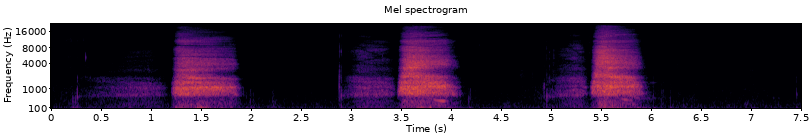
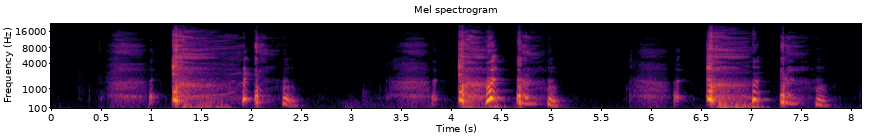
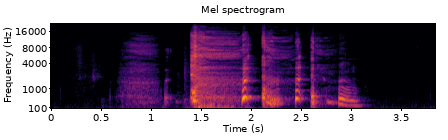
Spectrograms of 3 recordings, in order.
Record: {
  "exhalation_length": "7.5 s",
  "exhalation_amplitude": 4541,
  "exhalation_signal_mean_std_ratio": 0.39,
  "three_cough_length": "8.1 s",
  "three_cough_amplitude": 26683,
  "three_cough_signal_mean_std_ratio": 0.27,
  "cough_length": "3.8 s",
  "cough_amplitude": 15858,
  "cough_signal_mean_std_ratio": 0.32,
  "survey_phase": "beta (2021-08-13 to 2022-03-07)",
  "age": "45-64",
  "gender": "Female",
  "wearing_mask": "No",
  "symptom_cough_any": true,
  "symptom_runny_or_blocked_nose": true,
  "symptom_shortness_of_breath": true,
  "symptom_sore_throat": true,
  "symptom_fatigue": true,
  "symptom_fever_high_temperature": true,
  "symptom_headache": true,
  "symptom_change_to_sense_of_smell_or_taste": true,
  "symptom_loss_of_taste": true,
  "symptom_onset": "4 days",
  "smoker_status": "Current smoker (1 to 10 cigarettes per day)",
  "respiratory_condition_asthma": false,
  "respiratory_condition_other": false,
  "recruitment_source": "Test and Trace",
  "submission_delay": "2 days",
  "covid_test_result": "Positive",
  "covid_test_method": "RT-qPCR",
  "covid_ct_value": 16.6,
  "covid_ct_gene": "ORF1ab gene",
  "covid_ct_mean": 16.9,
  "covid_viral_load": "2800000 copies/ml",
  "covid_viral_load_category": "High viral load (>1M copies/ml)"
}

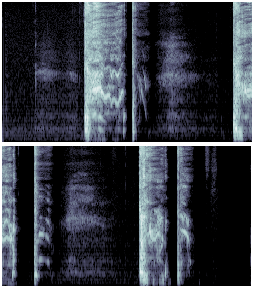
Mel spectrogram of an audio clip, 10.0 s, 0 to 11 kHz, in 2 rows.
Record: {
  "three_cough_length": "10.0 s",
  "three_cough_amplitude": 31992,
  "three_cough_signal_mean_std_ratio": 0.31,
  "survey_phase": "beta (2021-08-13 to 2022-03-07)",
  "age": "45-64",
  "gender": "Female",
  "wearing_mask": "No",
  "symptom_none": true,
  "smoker_status": "Never smoked",
  "respiratory_condition_asthma": false,
  "respiratory_condition_other": false,
  "recruitment_source": "REACT",
  "submission_delay": "1 day",
  "covid_test_result": "Negative",
  "covid_test_method": "RT-qPCR",
  "influenza_a_test_result": "Negative",
  "influenza_b_test_result": "Negative"
}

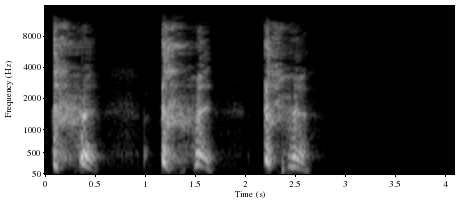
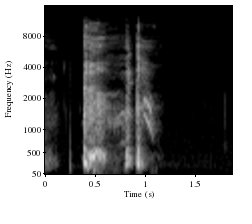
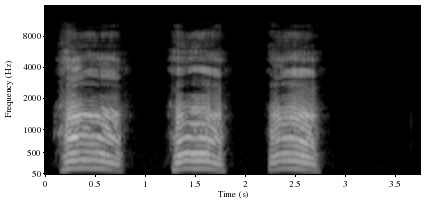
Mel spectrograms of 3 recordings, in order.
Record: {
  "three_cough_length": "4.1 s",
  "three_cough_amplitude": 17408,
  "three_cough_signal_mean_std_ratio": 0.36,
  "cough_length": "1.9 s",
  "cough_amplitude": 21629,
  "cough_signal_mean_std_ratio": 0.34,
  "exhalation_length": "3.8 s",
  "exhalation_amplitude": 11816,
  "exhalation_signal_mean_std_ratio": 0.52,
  "survey_phase": "alpha (2021-03-01 to 2021-08-12)",
  "age": "45-64",
  "gender": "Male",
  "wearing_mask": "No",
  "symptom_cough_any": true,
  "symptom_shortness_of_breath": true,
  "symptom_fever_high_temperature": true,
  "symptom_headache": true,
  "symptom_change_to_sense_of_smell_or_taste": true,
  "symptom_loss_of_taste": true,
  "symptom_onset": "3 days",
  "smoker_status": "Never smoked",
  "respiratory_condition_asthma": false,
  "respiratory_condition_other": false,
  "recruitment_source": "Test and Trace",
  "submission_delay": "2 days",
  "covid_test_result": "Positive",
  "covid_test_method": "RT-qPCR",
  "covid_ct_value": 16.5,
  "covid_ct_gene": "ORF1ab gene",
  "covid_ct_mean": 16.8,
  "covid_viral_load": "3100000 copies/ml",
  "covid_viral_load_category": "High viral load (>1M copies/ml)"
}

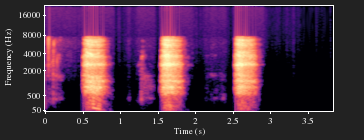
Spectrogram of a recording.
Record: {
  "exhalation_length": "3.8 s",
  "exhalation_amplitude": 13025,
  "exhalation_signal_mean_std_ratio": 0.35,
  "survey_phase": "alpha (2021-03-01 to 2021-08-12)",
  "age": "45-64",
  "gender": "Male",
  "wearing_mask": "No",
  "symptom_cough_any": true,
  "smoker_status": "Never smoked",
  "respiratory_condition_asthma": false,
  "respiratory_condition_other": false,
  "recruitment_source": "REACT",
  "submission_delay": "1 day",
  "covid_test_result": "Negative",
  "covid_test_method": "RT-qPCR"
}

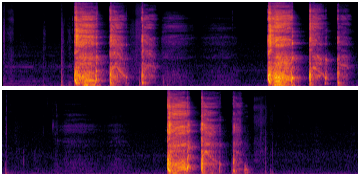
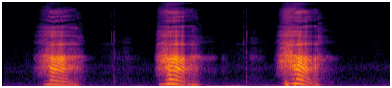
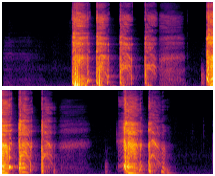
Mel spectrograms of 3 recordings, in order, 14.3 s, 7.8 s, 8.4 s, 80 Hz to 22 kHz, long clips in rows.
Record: {
  "three_cough_length": "14.3 s",
  "three_cough_amplitude": 14087,
  "three_cough_signal_mean_std_ratio": 0.28,
  "exhalation_length": "7.8 s",
  "exhalation_amplitude": 6616,
  "exhalation_signal_mean_std_ratio": 0.38,
  "cough_length": "8.4 s",
  "cough_amplitude": 32768,
  "cough_signal_mean_std_ratio": 0.3,
  "survey_phase": "beta (2021-08-13 to 2022-03-07)",
  "age": "18-44",
  "gender": "Female",
  "wearing_mask": "No",
  "symptom_cough_any": true,
  "symptom_sore_throat": true,
  "symptom_fatigue": true,
  "symptom_headache": true,
  "symptom_onset": "3 days",
  "smoker_status": "Current smoker (1 to 10 cigarettes per day)",
  "respiratory_condition_asthma": false,
  "respiratory_condition_other": false,
  "recruitment_source": "Test and Trace",
  "submission_delay": "1 day",
  "covid_test_result": "Positive",
  "covid_test_method": "RT-qPCR",
  "covid_ct_value": 34.5,
  "covid_ct_gene": "ORF1ab gene"
}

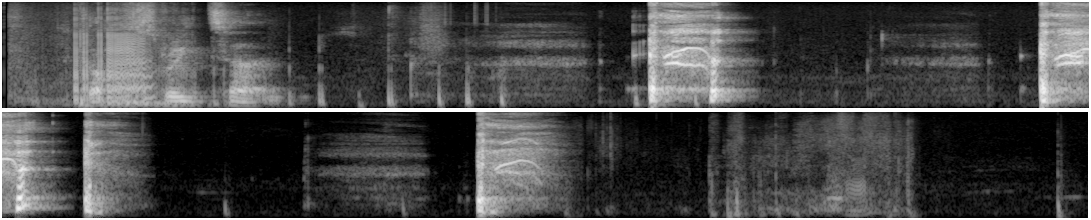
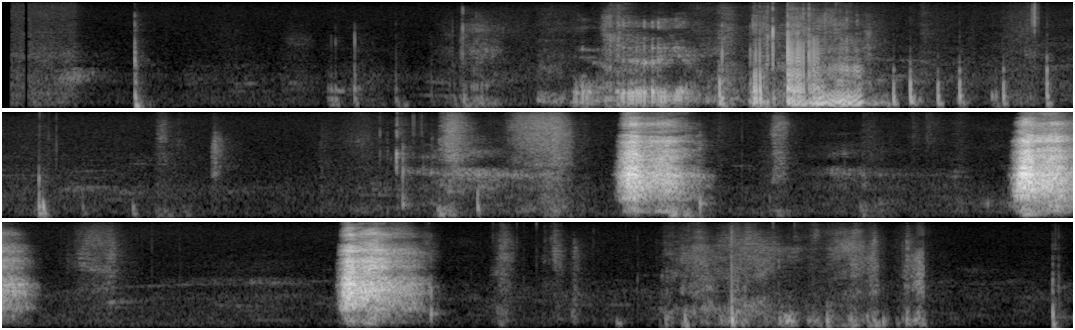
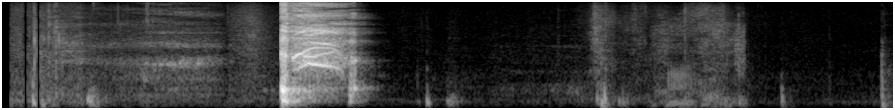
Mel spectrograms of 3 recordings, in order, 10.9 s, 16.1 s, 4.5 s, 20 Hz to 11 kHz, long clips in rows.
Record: {
  "three_cough_length": "10.9 s",
  "three_cough_amplitude": 31682,
  "three_cough_signal_mean_std_ratio": 0.28,
  "exhalation_length": "16.1 s",
  "exhalation_amplitude": 29125,
  "exhalation_signal_mean_std_ratio": 0.23,
  "cough_length": "4.5 s",
  "cough_amplitude": 31527,
  "cough_signal_mean_std_ratio": 0.21,
  "survey_phase": "beta (2021-08-13 to 2022-03-07)",
  "age": "65+",
  "gender": "Female",
  "wearing_mask": "No",
  "symptom_cough_any": true,
  "symptom_shortness_of_breath": true,
  "symptom_abdominal_pain": true,
  "symptom_diarrhoea": true,
  "symptom_fatigue": true,
  "smoker_status": "Never smoked",
  "respiratory_condition_asthma": false,
  "respiratory_condition_other": false,
  "recruitment_source": "REACT",
  "submission_delay": "3 days",
  "covid_test_result": "Negative",
  "covid_test_method": "RT-qPCR",
  "influenza_a_test_result": "Unknown/Void",
  "influenza_b_test_result": "Unknown/Void"
}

